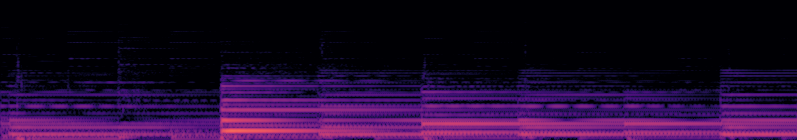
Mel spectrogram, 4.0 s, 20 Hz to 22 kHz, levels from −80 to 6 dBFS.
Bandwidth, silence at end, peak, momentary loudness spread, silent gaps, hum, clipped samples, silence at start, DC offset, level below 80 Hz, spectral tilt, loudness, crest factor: 9.2 kHz; 0 s; -16 dBFS; 13 LU; none; none; under 0.1%; 0 s; under 0.1%; -54 dBFS; -8.5 dB/octave; -35 LUFS; 18 dB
